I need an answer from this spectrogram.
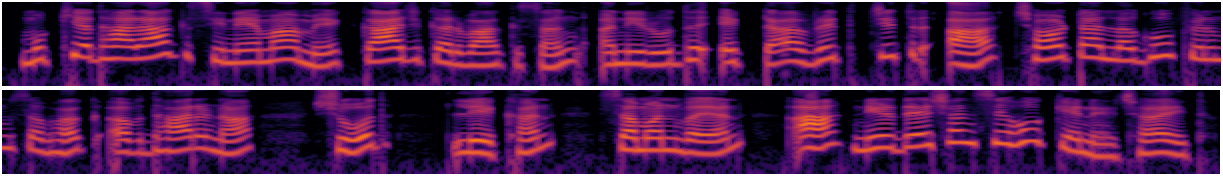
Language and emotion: Maithili, neutral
